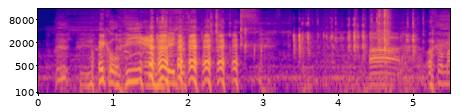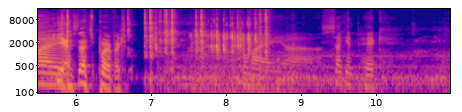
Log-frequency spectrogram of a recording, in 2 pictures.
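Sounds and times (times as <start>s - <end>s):
speech: 0.2s - 3.1s, 4.4s - 6.8s, 8.3s - 8.7s, 9.4s - 10.2s
laughter: 0.3s - 3.2s, 4.4s - 6.0s
aggressive typing on a computer keyboard: 3.4s - 5.2s, 6.7s - 8.6s.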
